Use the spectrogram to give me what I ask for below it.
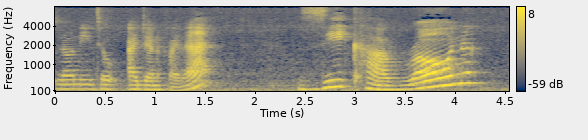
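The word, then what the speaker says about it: זיכרון: Zikaron, and that's the last syllable.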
